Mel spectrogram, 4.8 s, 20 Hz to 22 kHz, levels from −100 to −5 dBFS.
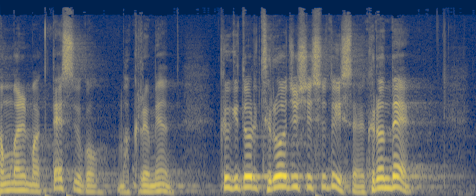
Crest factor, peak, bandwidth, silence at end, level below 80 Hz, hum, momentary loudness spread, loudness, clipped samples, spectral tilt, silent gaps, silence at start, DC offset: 16 dB; -6 dBFS; 18.5 kHz; 0.4 s; -58 dBFS; none; 15 LU; -21 LUFS; under 0.1%; -4.5 dB/octave; none; 0 s; under 0.1%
